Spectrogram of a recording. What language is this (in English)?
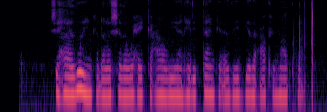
Somali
